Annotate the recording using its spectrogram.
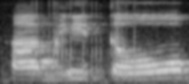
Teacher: బ కి మహాప్రాణం ఉంది గమనించండి అభితో ఆ బంద రకారం ఉన్నప్పుడు తో కి బా ని జాయిన్ చేసి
